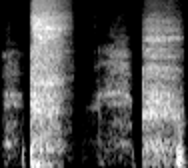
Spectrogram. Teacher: pff is a sound that you make blowing out your lips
